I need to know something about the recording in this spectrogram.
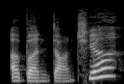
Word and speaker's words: Abundantia: around abundance is um people pronounce her name differently but she says to me abundantia a b u and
